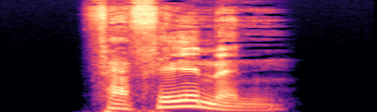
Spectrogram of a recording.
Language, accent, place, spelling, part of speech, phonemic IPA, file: German, Germany, Berlin, verfilmen, verb, /fɛɐ̯ˈfɪlmən/, De-verfilmen.ogg
- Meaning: to make a film of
